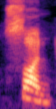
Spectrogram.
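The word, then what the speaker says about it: ص: ternyata bedanya seperti itu bacanya itu bukan Sin tapi sound saya nah seperti itu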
